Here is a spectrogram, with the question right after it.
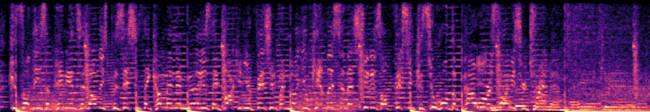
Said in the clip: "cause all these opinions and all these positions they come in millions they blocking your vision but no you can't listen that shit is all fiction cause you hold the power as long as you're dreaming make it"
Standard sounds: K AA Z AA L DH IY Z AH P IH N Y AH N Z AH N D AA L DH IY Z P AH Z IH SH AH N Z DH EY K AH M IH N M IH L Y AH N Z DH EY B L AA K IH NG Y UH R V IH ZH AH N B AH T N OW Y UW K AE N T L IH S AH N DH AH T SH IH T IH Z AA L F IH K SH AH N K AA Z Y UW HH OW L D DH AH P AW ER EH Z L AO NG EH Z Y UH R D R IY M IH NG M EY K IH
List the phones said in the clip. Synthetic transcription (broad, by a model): K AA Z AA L DH IY Z AH P IH N Y AH N Z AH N AA L DH IY Z P AH Z IH SH AH N Z DH EY K AH M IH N M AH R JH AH Z DH EY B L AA K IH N Y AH R V IH ZH AH N B AH T N OW Y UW K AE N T L IH S AH N DH AH T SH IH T IH Z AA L F IH K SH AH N K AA Z Y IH HH OW L D DH AH P AW ER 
